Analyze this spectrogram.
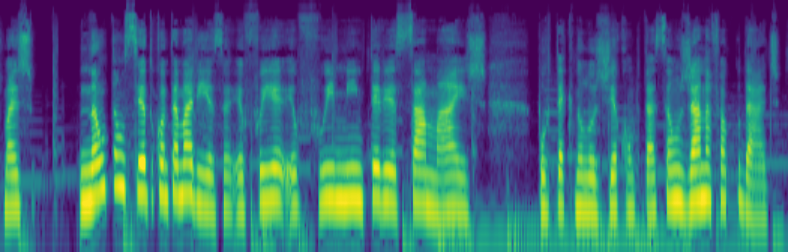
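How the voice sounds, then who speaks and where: A woman in her fifties from Rio de Janeiro with a softened carioca accent, speaking as a guest on an executive panel in a measured, explanatory way with light humor. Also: mid-range voice. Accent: Carioca Portuguese, softened. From Rio de Janeiro, Brazil. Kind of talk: panel discussion.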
